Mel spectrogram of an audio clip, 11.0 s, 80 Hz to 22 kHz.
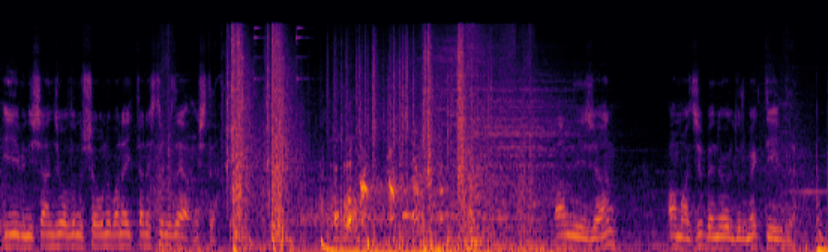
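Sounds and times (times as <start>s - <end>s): shotgun shots: 3.0s - 4.1s.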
